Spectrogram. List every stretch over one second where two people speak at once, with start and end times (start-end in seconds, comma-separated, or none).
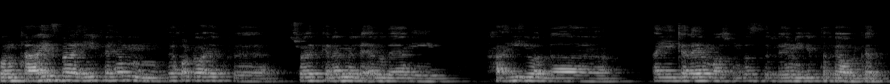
none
